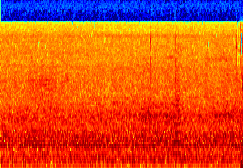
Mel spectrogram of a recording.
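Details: Honey bees at a hive, clustering outside for three days though not swarming, at the end of honey season, give a steady, dense hum like many wings buzzing together.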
